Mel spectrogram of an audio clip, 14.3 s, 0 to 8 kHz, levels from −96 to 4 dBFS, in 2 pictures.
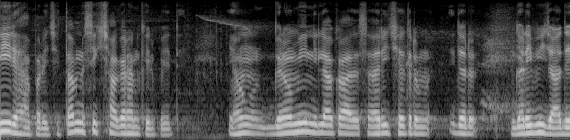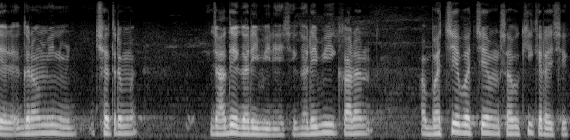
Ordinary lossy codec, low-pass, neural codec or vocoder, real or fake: none; none; none; real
